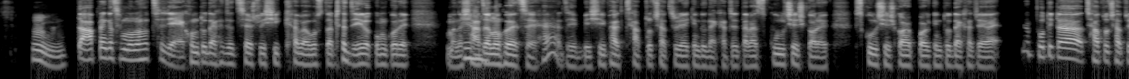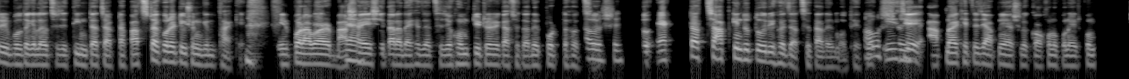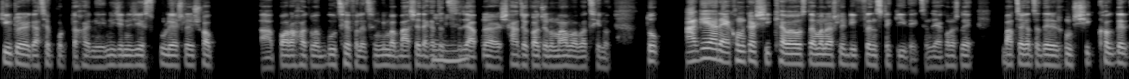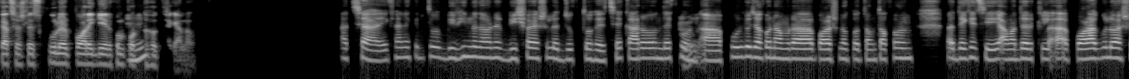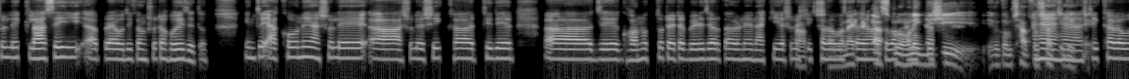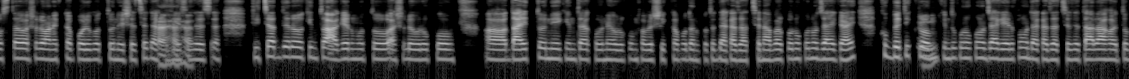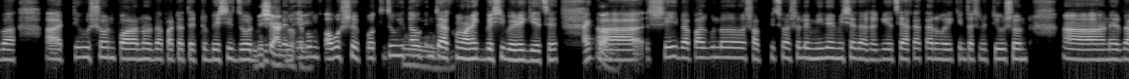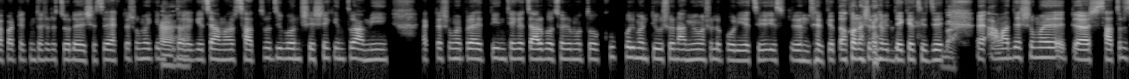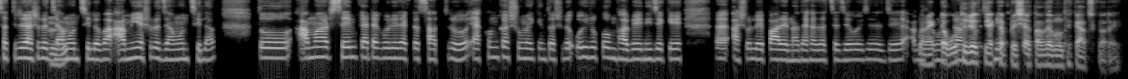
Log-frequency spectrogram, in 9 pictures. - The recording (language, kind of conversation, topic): Bengali, podcast, টিউটরিং নাকি নিজে শেখা—তুমি কোনটা পছন্দ করো?
- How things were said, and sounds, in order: chuckle; chuckle; laughing while speaking: "তখন আসলে আমি দেখেছি যে"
